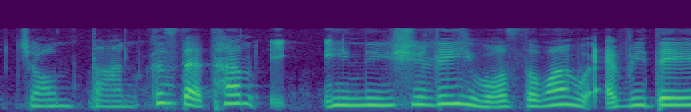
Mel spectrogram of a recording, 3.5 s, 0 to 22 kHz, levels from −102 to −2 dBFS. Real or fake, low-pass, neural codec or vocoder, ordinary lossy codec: real; none; none; none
